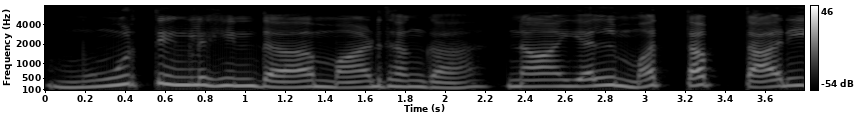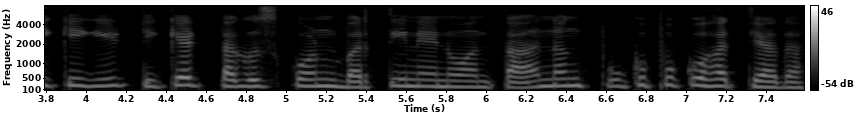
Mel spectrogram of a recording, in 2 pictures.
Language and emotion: Kannada, fearful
